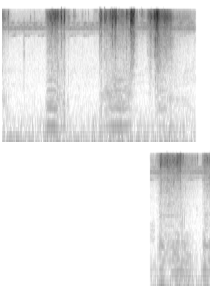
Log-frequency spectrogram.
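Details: Eastern cicada killer flushed during landscaping, its wings giving short bursts of low droning buzz that waver in pitch, broken by a complete silence of about three seconds before the buzzing returns.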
